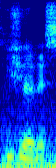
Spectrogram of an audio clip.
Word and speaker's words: Jovis: So you've said it Jovis, because the Latin don't pronounce their V's. They pronounce their V's as W's, because it was the Greeks that introduced V's and the V into Latin.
